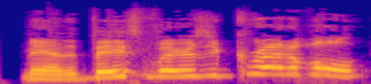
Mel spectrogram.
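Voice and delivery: high, loud amazed exclamation. Retold or imitated. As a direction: rave about the bassist in awe. Amazed band watching young bassist.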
